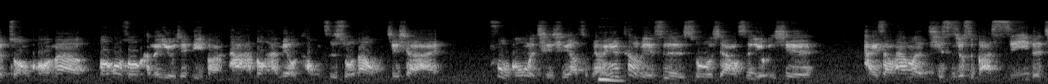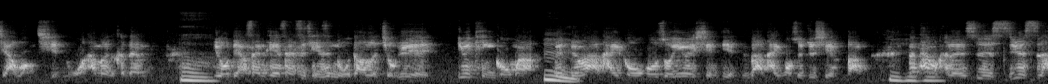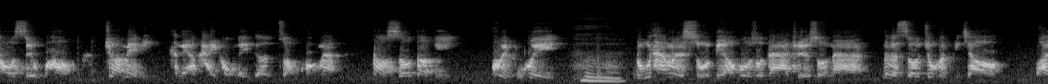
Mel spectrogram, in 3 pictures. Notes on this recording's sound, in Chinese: 連線訪問中央社駐上海記者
